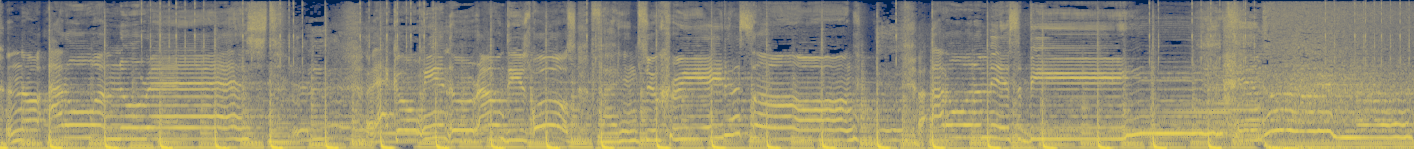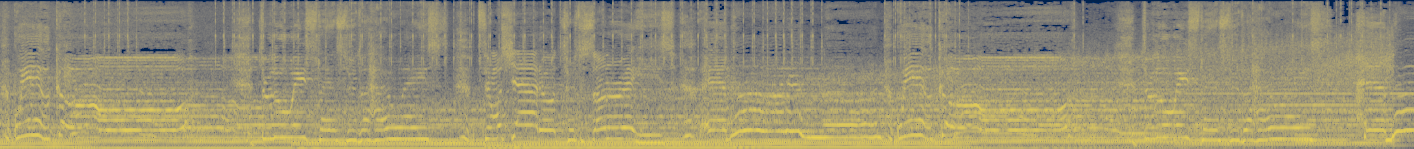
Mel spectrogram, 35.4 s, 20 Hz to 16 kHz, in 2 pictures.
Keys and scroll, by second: 32.0 ctrl+alt+z.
